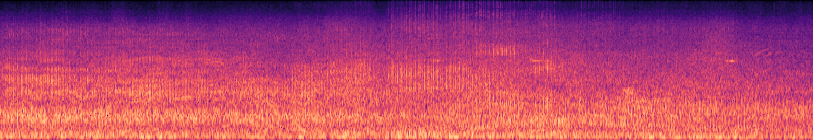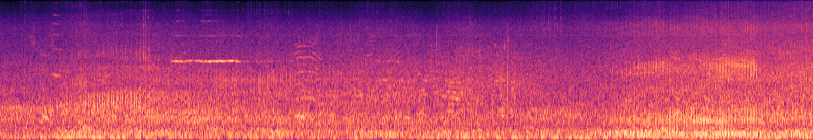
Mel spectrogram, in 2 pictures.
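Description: Race car engines roar loudly as cars speed past close by.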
